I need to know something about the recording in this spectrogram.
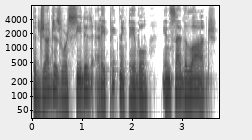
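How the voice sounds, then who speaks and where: A storyteller reading a children's book aloud in an animated way, lingering on listed words. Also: medium pitch, a little slow, highs cut off.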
